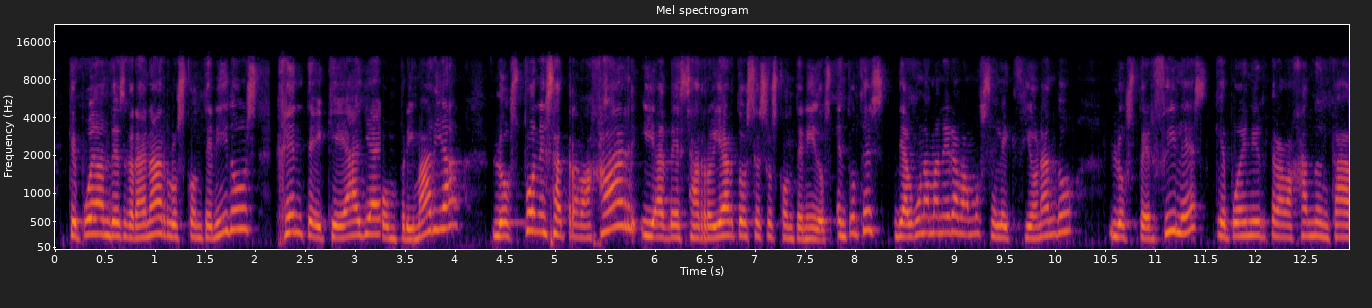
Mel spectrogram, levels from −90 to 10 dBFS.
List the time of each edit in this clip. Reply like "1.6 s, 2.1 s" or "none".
2.1 s, 3.2 s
